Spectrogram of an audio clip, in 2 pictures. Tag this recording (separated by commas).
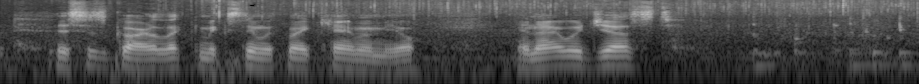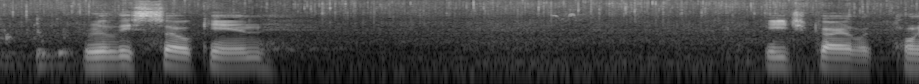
Speech, Pour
